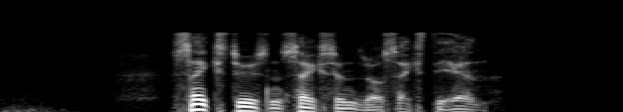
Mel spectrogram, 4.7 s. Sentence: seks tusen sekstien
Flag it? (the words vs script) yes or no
yes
